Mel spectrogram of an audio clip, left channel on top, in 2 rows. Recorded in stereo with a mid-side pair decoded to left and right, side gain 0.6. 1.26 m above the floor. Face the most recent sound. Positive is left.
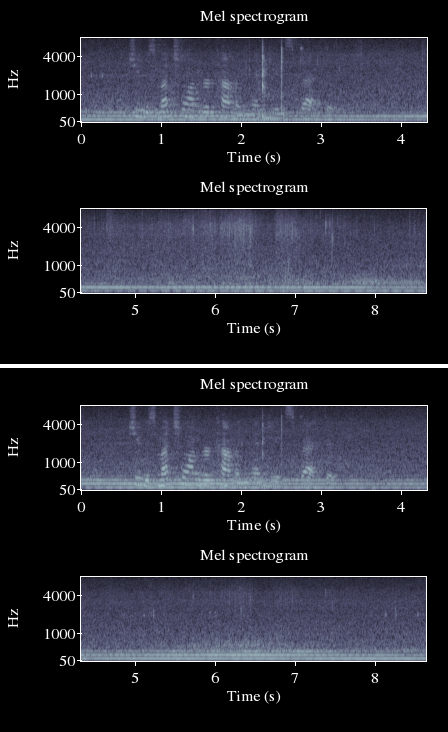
turn(degrees=-10)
